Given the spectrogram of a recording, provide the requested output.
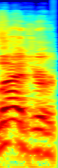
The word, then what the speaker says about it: Legerdomain: Please Ledger, that's how you say it.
